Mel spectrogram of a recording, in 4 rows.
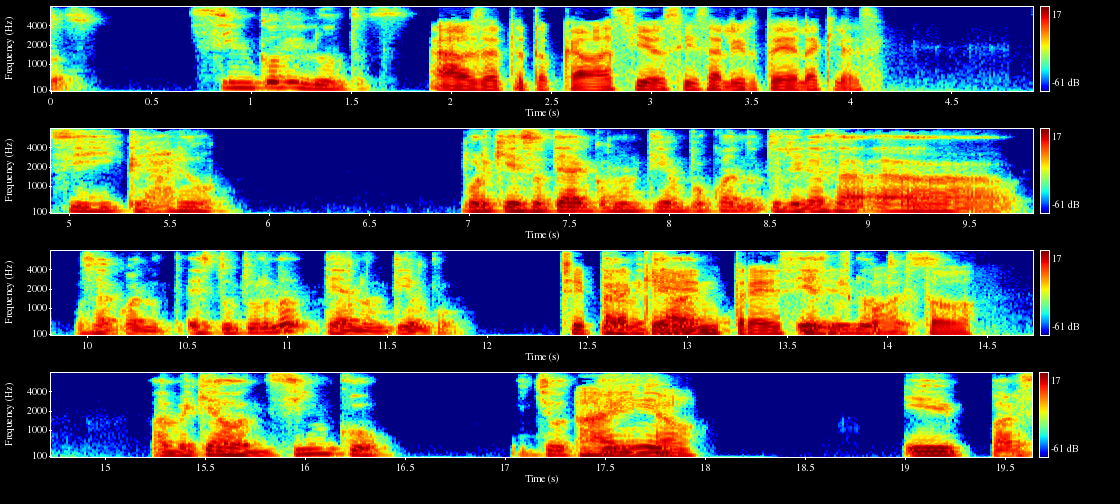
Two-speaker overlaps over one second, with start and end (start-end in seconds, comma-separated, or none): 12.6-14.3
